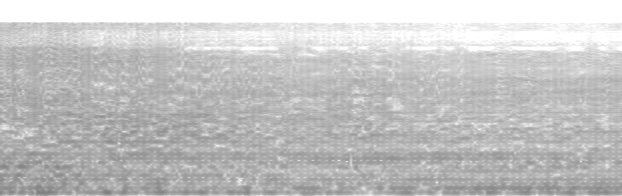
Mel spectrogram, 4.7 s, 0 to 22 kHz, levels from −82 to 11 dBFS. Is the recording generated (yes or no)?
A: yes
